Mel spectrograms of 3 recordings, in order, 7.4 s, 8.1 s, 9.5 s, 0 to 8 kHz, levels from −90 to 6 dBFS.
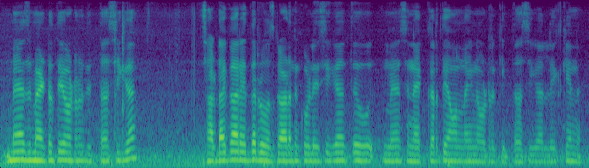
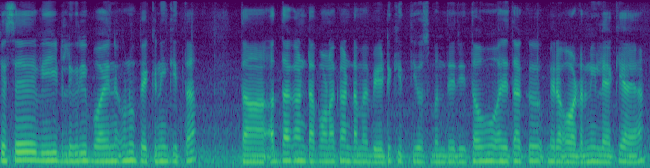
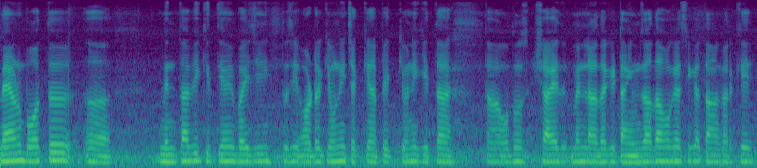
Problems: none marked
